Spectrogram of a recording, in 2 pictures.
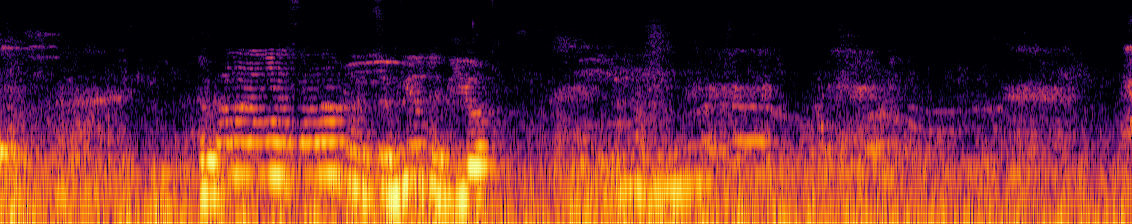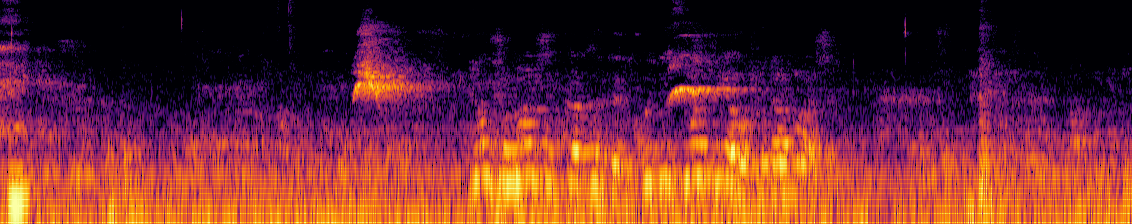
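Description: A middle-aged woman speaks close to the microphone.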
